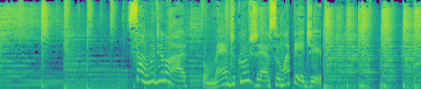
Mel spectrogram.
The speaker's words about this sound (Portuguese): jogou a vinheta do Saúde no ar.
